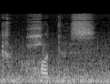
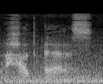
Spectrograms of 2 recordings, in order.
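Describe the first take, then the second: First: The second syllable is a reduced 'is' sound. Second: The second syllable is a full 'ass' sound. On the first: The speaker calls it right. "like hotis" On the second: The speaker calls it wrong. "not hot ass"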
